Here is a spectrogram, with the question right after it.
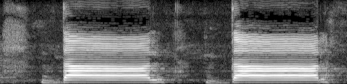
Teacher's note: دونوں دانتوں کو کے درمیان میں اس کے جڑوں میں ہم نے زبان کو لگانا ہے، دال دال۔ آگے را، جس طریقے سے ہم نے سا کو پڑھا تھا، نرمی سے دونوں دانتوں کے درمیان میں زبان کو لے کے آنا اور نرمی سے پڑھنا ہے، رال رال۔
